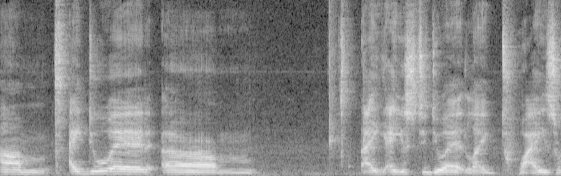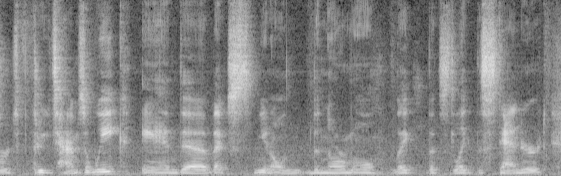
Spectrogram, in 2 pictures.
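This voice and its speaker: Very slow male speech over noticeable background noise. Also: medium pitch for a man, ordinary pitch variation. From Venezuela. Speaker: chronic illness vlogger. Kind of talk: casual vlog advice. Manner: halting, many fillers and restarts.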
